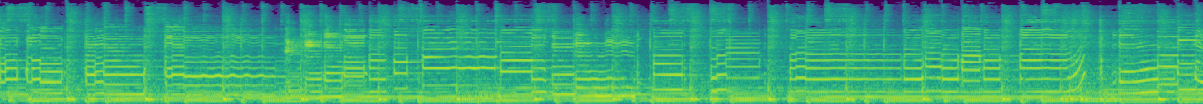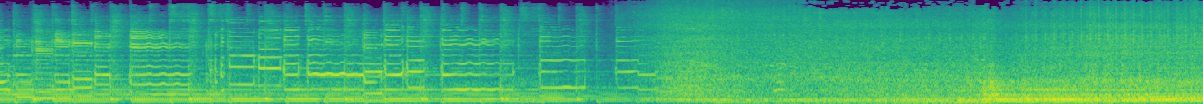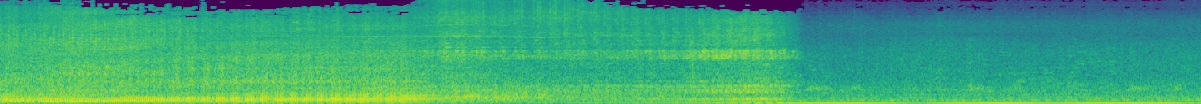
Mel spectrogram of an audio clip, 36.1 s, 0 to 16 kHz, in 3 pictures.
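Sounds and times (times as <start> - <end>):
electric guitar lead with string bends: 0.0 - 28.4.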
